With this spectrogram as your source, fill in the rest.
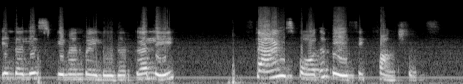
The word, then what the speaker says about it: Luther Gulick: Now, there is an economist by name Luther Gulick. Pronounce it Luther Gulick.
